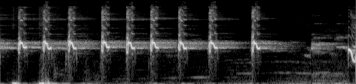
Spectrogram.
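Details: Yellow-vented bulbul singing as a lure to prompt other bulbuls: a run of about nine bright, short notes repeated roughly every quarter second, ending in a brief lower twist, with faint low knocks.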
